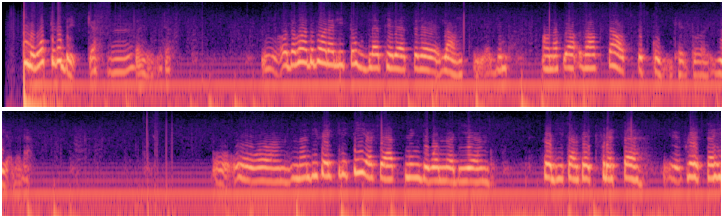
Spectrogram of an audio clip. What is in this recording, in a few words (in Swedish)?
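Kvistbro Närke, dialekter; Folkminnen; Svenska sagor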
